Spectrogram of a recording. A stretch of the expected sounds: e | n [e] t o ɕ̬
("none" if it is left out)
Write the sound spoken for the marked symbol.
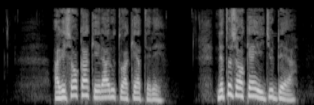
e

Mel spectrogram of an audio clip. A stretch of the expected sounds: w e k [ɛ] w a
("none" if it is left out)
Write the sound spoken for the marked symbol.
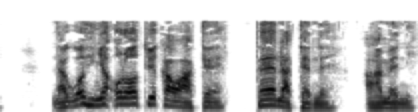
a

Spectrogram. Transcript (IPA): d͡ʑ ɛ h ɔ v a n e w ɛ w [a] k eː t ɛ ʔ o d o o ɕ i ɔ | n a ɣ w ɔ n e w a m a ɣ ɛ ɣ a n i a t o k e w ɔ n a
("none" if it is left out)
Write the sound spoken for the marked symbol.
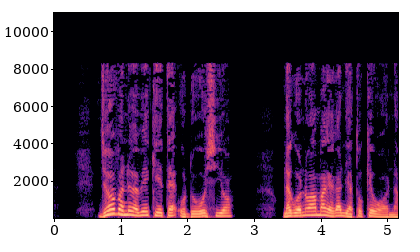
e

